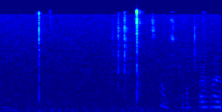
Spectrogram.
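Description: Near silence with a few faint, sharp clicks: one about half a second in, then a quick run of several around a second and a half.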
